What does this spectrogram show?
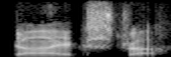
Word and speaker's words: Dijkstra: अब डाइक्स्ट्रा यहाँ पे जो वर्ड यूज हुआ है, It's written like this, but it is pronounced Dijkstra.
